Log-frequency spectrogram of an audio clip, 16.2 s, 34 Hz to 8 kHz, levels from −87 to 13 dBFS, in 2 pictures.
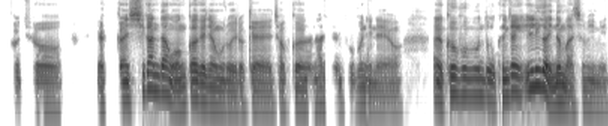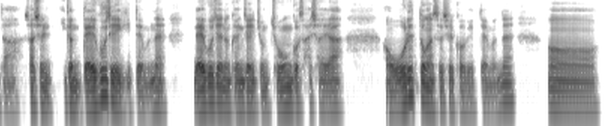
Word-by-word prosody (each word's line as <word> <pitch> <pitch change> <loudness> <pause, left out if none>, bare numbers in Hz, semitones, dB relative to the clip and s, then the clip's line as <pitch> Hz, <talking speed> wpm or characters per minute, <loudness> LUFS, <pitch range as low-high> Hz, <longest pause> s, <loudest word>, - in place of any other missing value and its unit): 그렇죠. 75 -2 -6 0.5
약간 115 0 0
시간당 155 +3 +4
원가 95 +9 +3
개념으로 90 -7 +1
이렇게 75 0 -2
접근하시는 85 0 -5
부분이네요. 75 -7 -6 0.5
예 - - +5
그 145 0 +4
부분도 135 -3 +1
굉장히 145 +4 +4
일리가 185 +6 +6
있는 110 +3 +5
말씀입니다. 70 -9 -5
사실 - - -1 0.2
이건 - - -1
내구재이기 115 - +3
때문에 65 - -5 0.4
내구재는 100 -2 +4
굉장히 80 0 -2
좀 - - -9
좋은 90 +2 -2
거 - - -2
사셔야 80 0 -5 0.5
어 - - -6
오랫동안 85 - +2
쓰실 - - -4
거기 70 -2 -9
때문에 110 +11 -9 0.5
어 80 -3 -5
90 Hz, 310 characters per minute, -22 LUFS, 75-115 Hz, 0.5 s, 일리가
